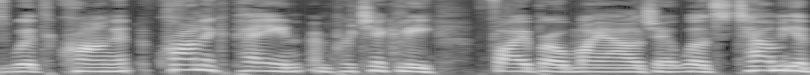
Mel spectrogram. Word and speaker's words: fibromyalgia: Oh, you're very welcome, and thanks so much for taking an interest in fibromyalgia, because it's often overlooked.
